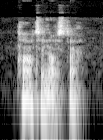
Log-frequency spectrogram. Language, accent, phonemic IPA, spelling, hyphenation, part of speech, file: English, Southern England, /ˈpɑːtəˌnɒstə(ɹ)/, paternoster, pa‧ter‧nos‧ter, noun / verb, LL-Q1860 (eng)-paternoster.wav
- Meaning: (noun) 1. The Lord's Prayer, especially in a Roman Catholic context 2. A slow, continuously moving lift or elevator consisting of a loop of open-fronted cabins running the height of a building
